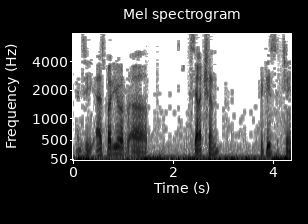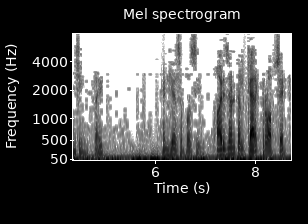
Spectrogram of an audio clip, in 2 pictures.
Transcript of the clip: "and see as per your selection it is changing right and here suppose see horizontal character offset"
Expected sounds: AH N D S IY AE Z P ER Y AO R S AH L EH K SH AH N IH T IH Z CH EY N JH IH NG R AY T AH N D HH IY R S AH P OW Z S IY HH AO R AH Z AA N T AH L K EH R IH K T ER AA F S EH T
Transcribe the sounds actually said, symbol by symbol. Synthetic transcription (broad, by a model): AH N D S IY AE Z F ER Y AO R S AH L EH K SH AH N IH T IH Z CH EY N JH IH NG R AY T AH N D HH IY R S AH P OW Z S IY HH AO R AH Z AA N T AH L K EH R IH K T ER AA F S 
